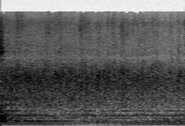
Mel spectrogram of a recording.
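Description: Large congregation applauding, a steady even patter of clapping that slowly dies down.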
